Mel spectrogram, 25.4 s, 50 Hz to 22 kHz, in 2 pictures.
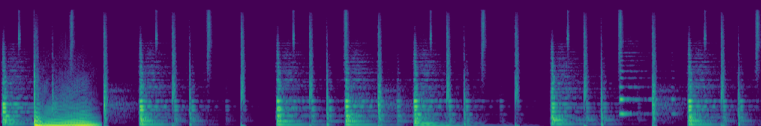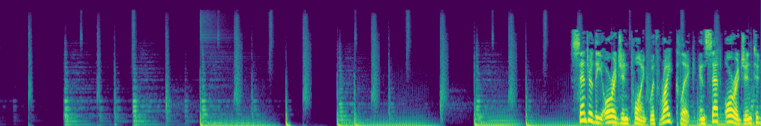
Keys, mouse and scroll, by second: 2.0-2.7 scroll up 2, 3.1 click, 3.1 scroll up 1, 3.8 click, 7.5 scroll up 1, 7.5-8.3 middle drag, 8.3 click, 9.2 scroll up 1, 11.7-12.8 drag, 15.5-17.4 middle drag, 17.4 shift+d, 19.5-21.8 shift+middle drag, 21.8-25.3 right drag.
